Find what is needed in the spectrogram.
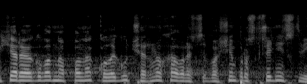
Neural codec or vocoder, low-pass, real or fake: none; 10.8 kHz; real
